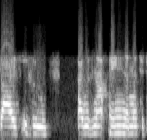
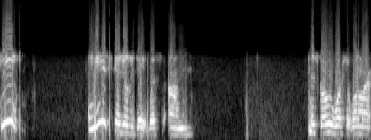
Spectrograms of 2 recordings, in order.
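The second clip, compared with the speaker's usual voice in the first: talking while chewing, mouth full. Speaker telling a story while eating, talking while chewing. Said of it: "I'm sorry if I'm chewing loudly in your ear".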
